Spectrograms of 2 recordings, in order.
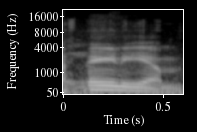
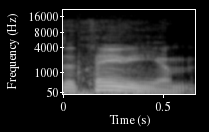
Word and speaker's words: Athenaeum: is batman we will also know how to pronounce the title of our own show correctly ethanium it's athanium athenian i'm sure i believe you i have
